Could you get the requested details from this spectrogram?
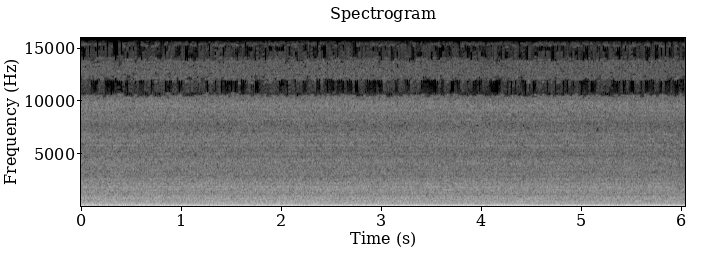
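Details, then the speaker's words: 1987–1995 Ford F-series truck with a 5.0/5.8 V8 and EEC fuel injection, after throttle position sensor testing for hard starts, rough idle and cutting off. It warms up to a deep, even idle that holds steady with no dips. "It takes a minute to get up to temperature there. Oh yeah, that's pretty normal for one of these type of EC5 fuel injectors."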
